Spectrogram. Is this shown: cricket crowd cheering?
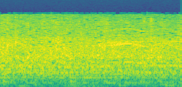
yes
